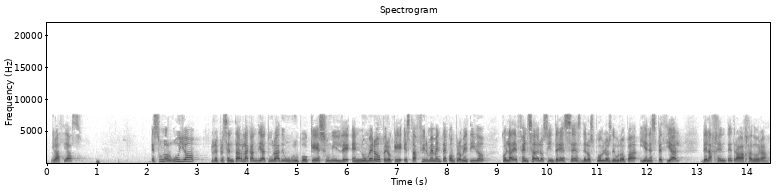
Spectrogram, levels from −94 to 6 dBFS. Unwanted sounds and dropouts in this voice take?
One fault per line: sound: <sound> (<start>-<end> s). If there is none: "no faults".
no faults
